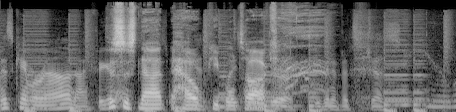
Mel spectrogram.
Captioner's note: wheeze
